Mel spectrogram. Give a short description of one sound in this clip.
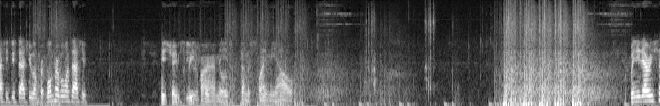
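Gunfire rattles in bursts from a video game.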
